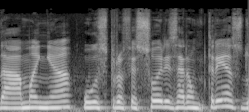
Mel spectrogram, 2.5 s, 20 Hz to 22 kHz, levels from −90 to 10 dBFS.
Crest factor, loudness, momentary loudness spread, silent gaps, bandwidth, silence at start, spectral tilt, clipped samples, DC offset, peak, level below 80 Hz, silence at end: 10 dB; -10 LUFS; 4 LU; none; 15.5 kHz; 0 s; -5.5 dB/octave; under 0.1%; under 0.1%; 0 dBFS; -38 dBFS; 0 s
